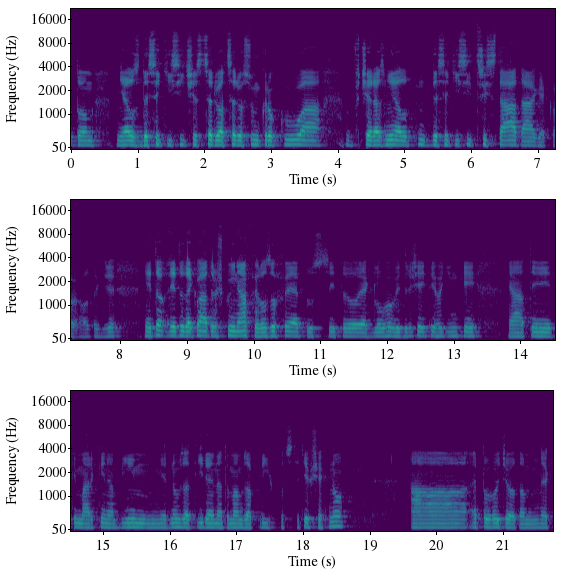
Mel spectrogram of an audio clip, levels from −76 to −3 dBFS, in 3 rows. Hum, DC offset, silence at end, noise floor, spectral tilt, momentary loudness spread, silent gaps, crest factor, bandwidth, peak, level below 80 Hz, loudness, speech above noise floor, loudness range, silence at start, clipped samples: none; under 0.1%; 0 s; -67 dBFS; -5 dB/octave; 13 LU; none; 22 dB; 16 kHz; -16 dBFS; -80 dBFS; -38 LUFS; 29 dB; 7 LU; 0 s; under 0.1%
